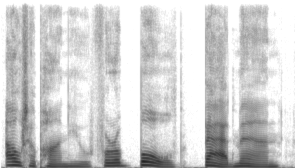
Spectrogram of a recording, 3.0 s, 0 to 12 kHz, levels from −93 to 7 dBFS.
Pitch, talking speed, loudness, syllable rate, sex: 170 Hz, 160 wpm, -18 LUFS, 3.5 syllables/s, female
